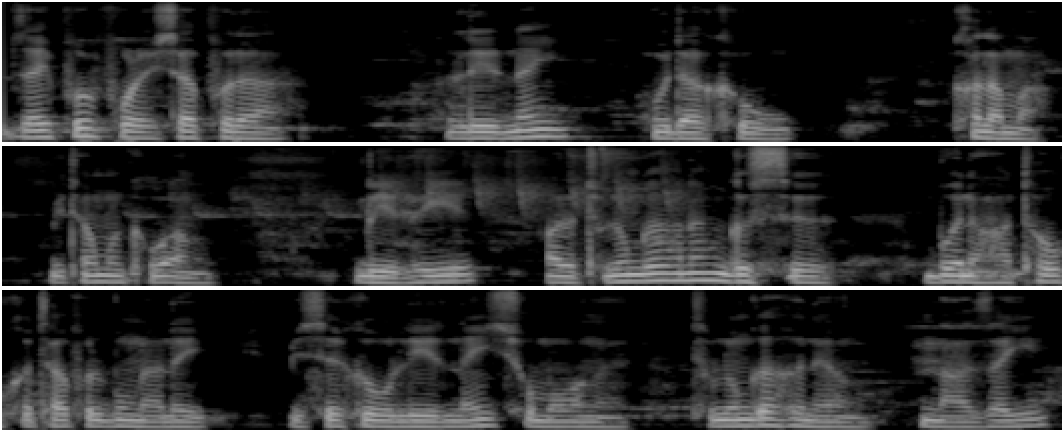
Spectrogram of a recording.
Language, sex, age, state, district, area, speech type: Bodo, male, 18-30, Assam, Udalguri, urban, spontaneous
